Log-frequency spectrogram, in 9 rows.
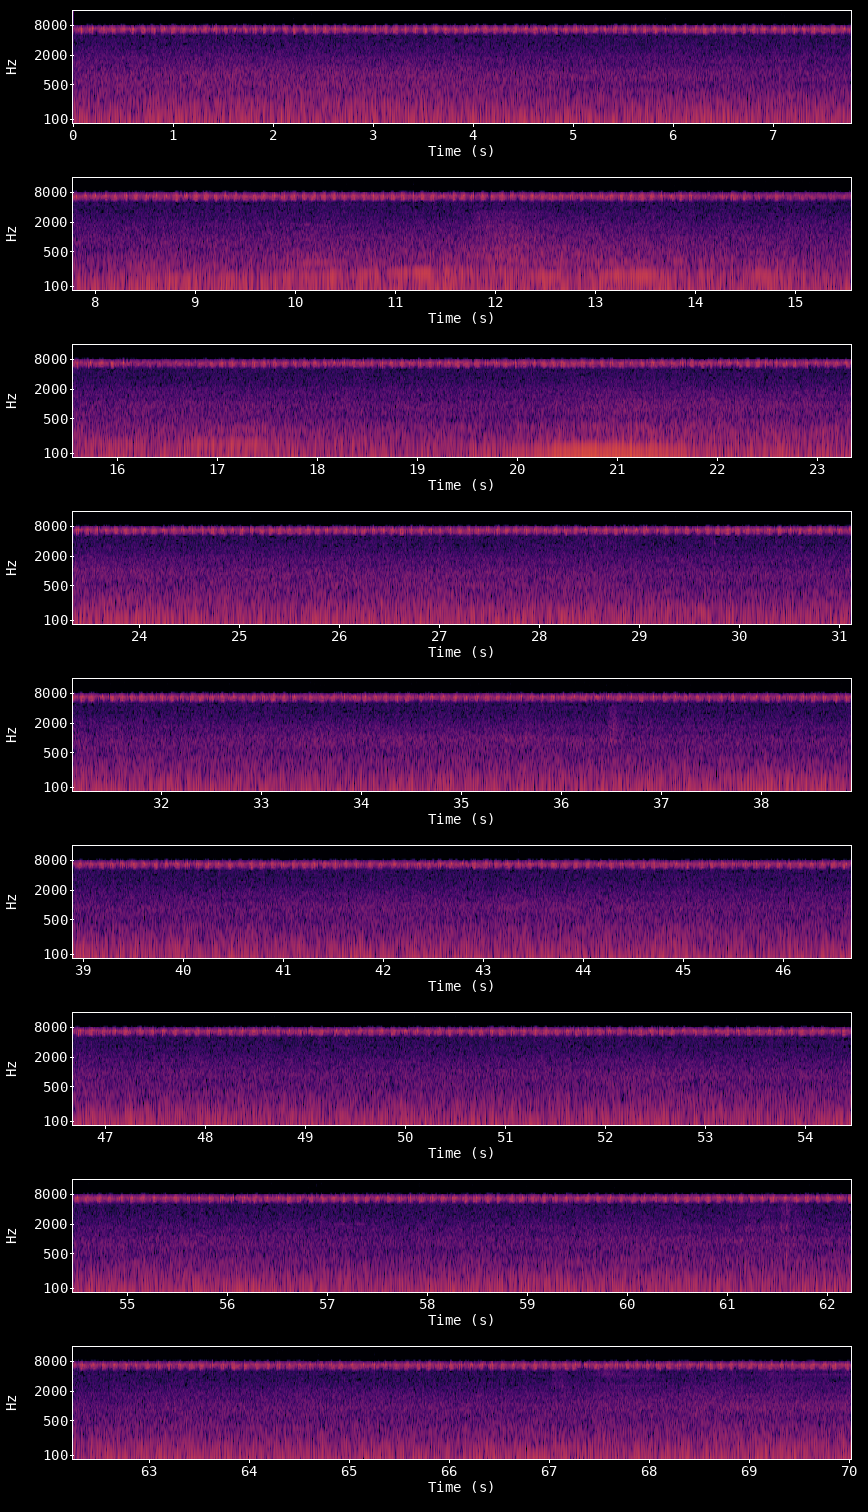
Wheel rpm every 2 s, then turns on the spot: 0, 0, 0, 0, 0, 0, 0, 0, 0, 0, 0, 0, 0, 0, 0, 0, 0, 0, 0, 0, 0, 0, 0, 0, 0, 0, 0, 0, 0, 0, 0, 0, 0, 0, 0.
none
